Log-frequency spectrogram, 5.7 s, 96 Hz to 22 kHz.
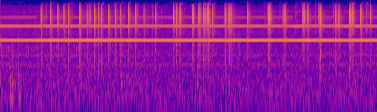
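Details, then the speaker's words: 1998 Chaparral, Mercruiser 305 (5.0) V8 carbureted Alpha1 sterndrive running rough/misfiring: static ignition test, wire brushed to ground two to three times a second, crackling snaps over steady high whine; nice blue spark, ignition fine. "Looks like a nice blue spark. Certainly can't complain about that."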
